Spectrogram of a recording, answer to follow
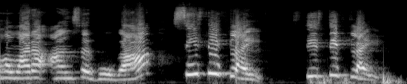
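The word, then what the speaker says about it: tsetse: अगर हम वेक्टर की बात करते हैं तो हमारा आंसर होगा सीसी फ्लाई। सीसी फ्लाई टी से स्पेलिंग स्टार्ट है। टी साइलेंट है। सीसी फ्लाई बोलेंगे।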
